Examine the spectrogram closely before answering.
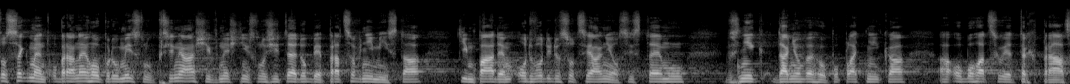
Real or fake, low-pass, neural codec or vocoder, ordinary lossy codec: real; 14.4 kHz; none; MP3, 96 kbps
